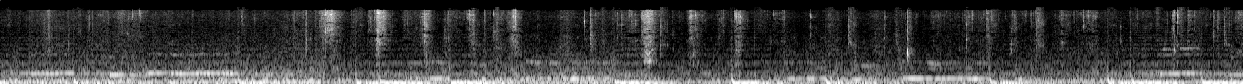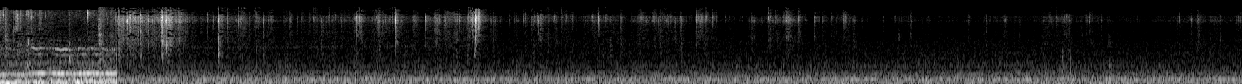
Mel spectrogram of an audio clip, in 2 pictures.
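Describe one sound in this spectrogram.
Crispy fried batter crackles as hands tear it apart.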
